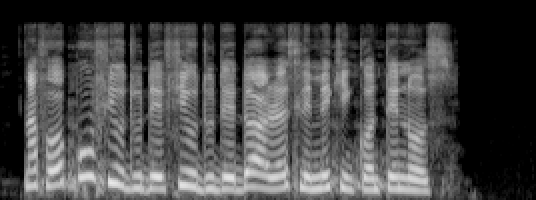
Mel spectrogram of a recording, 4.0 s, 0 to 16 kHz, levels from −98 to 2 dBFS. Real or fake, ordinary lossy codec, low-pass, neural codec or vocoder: fake; none; 9.9 kHz; vocoder, 22.05 kHz, 80 mel bands, Vocos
